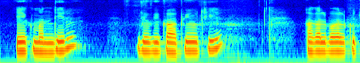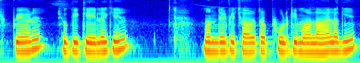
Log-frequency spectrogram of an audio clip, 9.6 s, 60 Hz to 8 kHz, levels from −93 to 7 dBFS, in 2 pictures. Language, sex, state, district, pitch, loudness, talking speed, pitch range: Hindi, male, Bihar, East Champaran, 150 Hz, -19 LUFS, 175 wpm, 150-165 Hz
